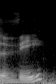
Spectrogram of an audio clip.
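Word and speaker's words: אב: So to pronounce this, aleph makes no sound, kametz makes an ah, beit with no dagesh makes a v. Av.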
